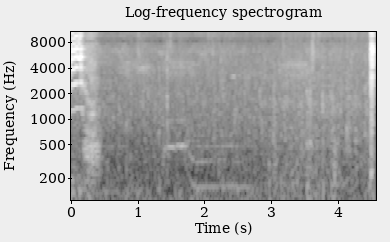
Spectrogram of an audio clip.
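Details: A captive masked palm civet at a tropical zoo in Kusatsu, Japan gives a brief, sharp, high-pitched cry of irritation, then falls quiet.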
